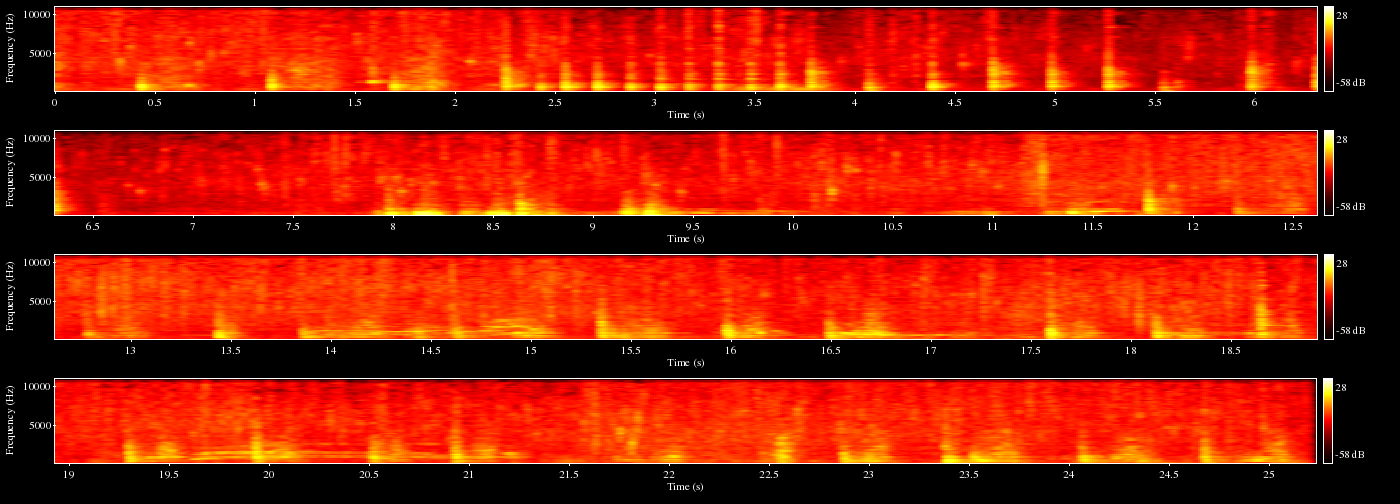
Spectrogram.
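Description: Onions tossed into hot oil for Jamaican brown stew chicken, first with sharp rhythmic knocks, then a loud steady sizzle and hiss broken by close scraping and clattering as they are stirred, with no talk.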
